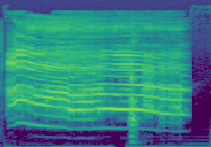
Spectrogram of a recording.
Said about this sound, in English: her um, motorcycle screeches to a stop as she her concentration fails and she flies off of her bike and rolls to the ground and starts screaming in immense pain.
